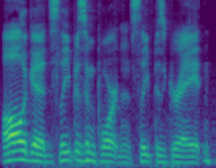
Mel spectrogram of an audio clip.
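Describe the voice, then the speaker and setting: A man with a mid-range voice, talking at normal speed, hosts a gaming livestream. He chats casually through a streaming microphone, rambling along with slang and a bit of swearing.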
